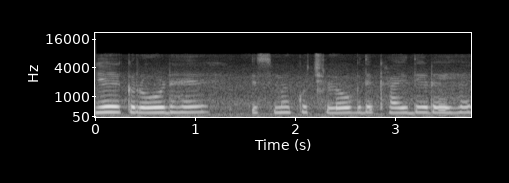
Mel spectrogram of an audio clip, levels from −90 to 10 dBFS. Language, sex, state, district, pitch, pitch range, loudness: Hindi, female, Uttar Pradesh, Lucknow, 255 Hz, 245-260 Hz, -14 LUFS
